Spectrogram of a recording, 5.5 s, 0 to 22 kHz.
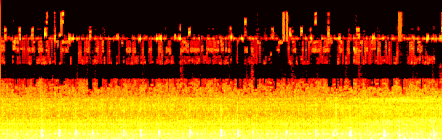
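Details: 1993 Nissan Pathfinder at idle: sharp ticking knock about four times a second over a steady idle, clearly audible above the engine hum; engine knock, source not yet pinned down.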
